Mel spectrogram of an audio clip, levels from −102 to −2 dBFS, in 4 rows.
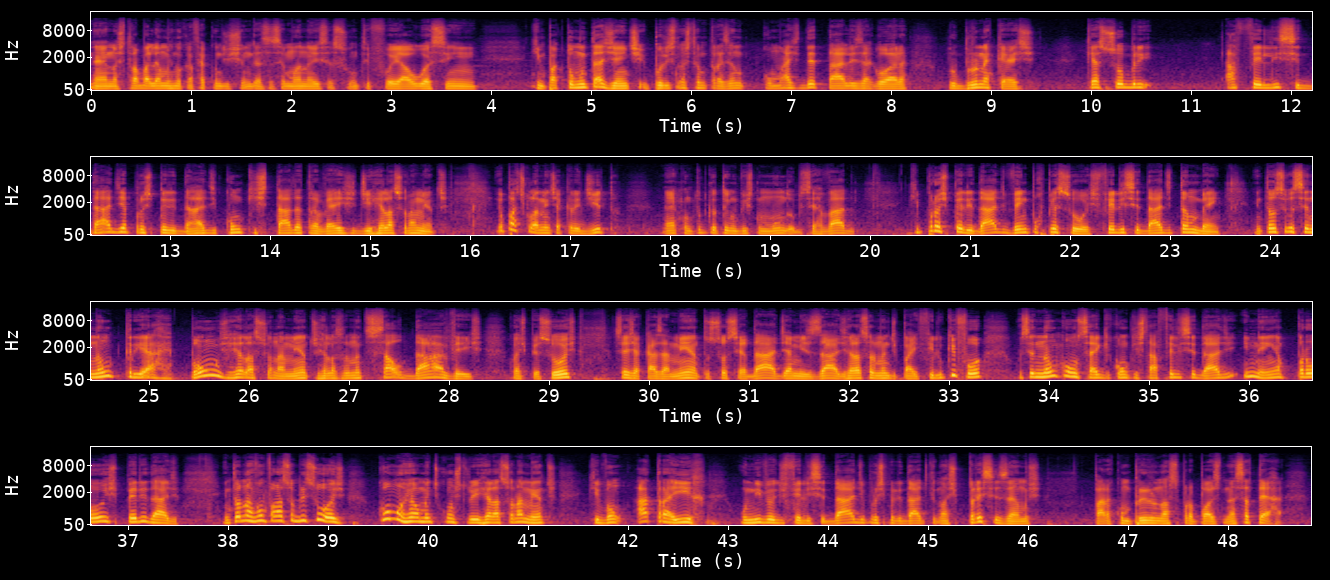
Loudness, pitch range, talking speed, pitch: -21 LUFS, 115-155 Hz, 155 wpm, 130 Hz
